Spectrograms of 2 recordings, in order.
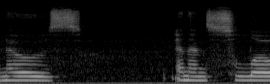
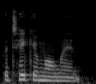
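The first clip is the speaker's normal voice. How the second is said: softer meditation voice sinking to whispers; guided meditation; 7 dB quieter than usual. Acted. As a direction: guide the breath, letting phrases fade to a whisper. Returns to guided breathing.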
